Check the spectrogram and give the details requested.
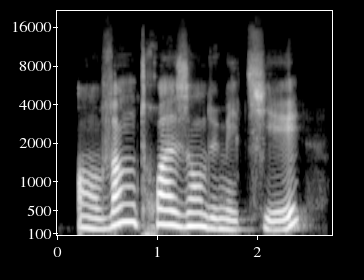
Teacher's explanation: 23 ans, liaison en Z, obligatoire.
